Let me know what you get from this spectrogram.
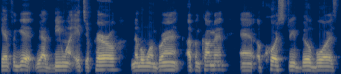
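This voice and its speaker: A man's voice: on the low side, fairly even intonation, unhurried. A man hosting a podcast, hyping sponsors and guests in a laid-back way. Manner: hype, laid-back, lots of shout-outs. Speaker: podcast host. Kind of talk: casual interview chat.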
